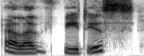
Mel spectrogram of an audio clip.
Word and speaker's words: Elevidys: distene Moxy Parov r o KL more easily pronounced as alidis foren muscular distrophy DMD in ambulatory individuals aged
